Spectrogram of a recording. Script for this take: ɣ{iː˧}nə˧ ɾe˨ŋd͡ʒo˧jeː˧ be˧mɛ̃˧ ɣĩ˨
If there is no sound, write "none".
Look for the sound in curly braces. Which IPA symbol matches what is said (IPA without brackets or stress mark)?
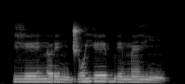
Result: eː˧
